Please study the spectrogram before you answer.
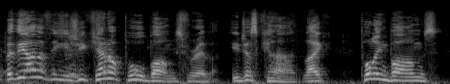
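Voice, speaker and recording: A middle-aged man doing stand-up, telling a rambling story with sudden shouted bits, recorded live on stage. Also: high-pitched, sing-song, fairly quick. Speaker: stand-up comedian. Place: comedy stage before an audience.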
